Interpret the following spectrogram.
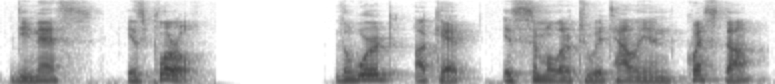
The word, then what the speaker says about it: aquest: The word aquest is similar to Italian questa or Spanish and Portuguese esta, but notice that the S and T are pronounced differently. The S is silent and the T is not released.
